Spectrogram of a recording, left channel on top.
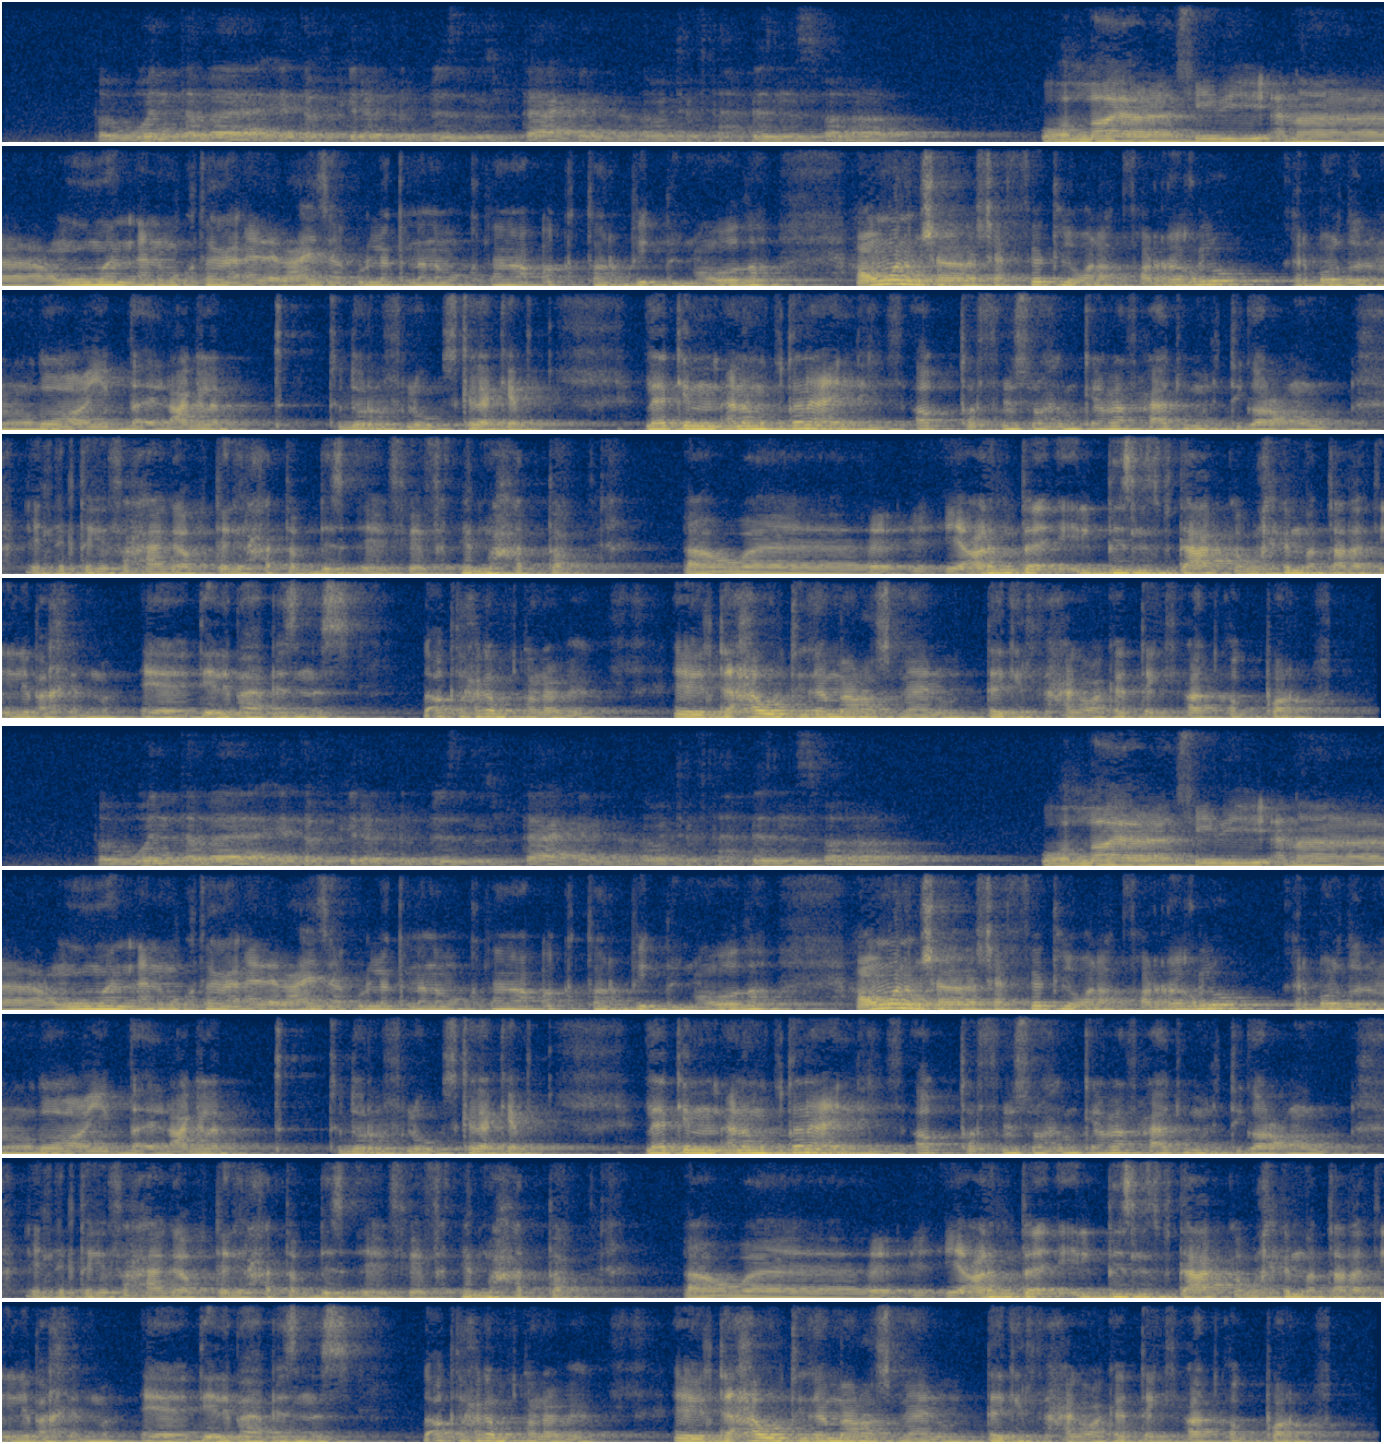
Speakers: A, on the right (about 65°); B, on the left (about 40°).
A: طب وانت بقى ايه تفكيرك في البيزنس بتاعك انت ناوي تفتح بيزنس ولا لأ؟
B: والله يا سيدي انا عموما انا مقتنع انا عايز اقول لك ان انا مقتنع اكتر بيك بالموضوع ده عموما انا مش هشفت له ولا هتفرغ له غير برضه لما الموضوع يبدا العجله ت- تضر فلوس كده كده لكن انا مقتنع ان الف- اكتر فلوس الواحد ممكن يعملها في حياته من التجاره عموما انك تاجر في حاجه او تاجر حتى في بز... في في خدمه حتى او آه، عارف انت البيزنس بتاعك او الخدمه بتاعتك تقلبها خدمه آه، تقلبها بيزنس ده اكتر حاجه مقتنع بيها آه، تحاول تجمع راس مال وتتاجر في حاجه وبعد كده تتاجر في حاجات اكبر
